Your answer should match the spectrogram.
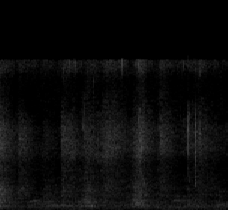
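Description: Quiet eating sounds: chewing and soft mouth clicks as pork chop is eaten off the bone by hand, with two sharper clicks about a second and a half apart.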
